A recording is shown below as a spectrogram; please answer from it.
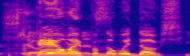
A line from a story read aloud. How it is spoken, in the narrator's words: he yells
